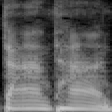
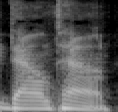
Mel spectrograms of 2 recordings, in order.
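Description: First: The vowels are flat 'ah' sounds: dahntahn. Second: The vowels are standard 'ow' sounds: downtown. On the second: "They don't say downtown"

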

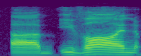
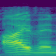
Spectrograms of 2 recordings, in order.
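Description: First: The name is said the non-American, European way. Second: The name is said the American way. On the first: "when you said Yvonne" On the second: "as some Americans would say"

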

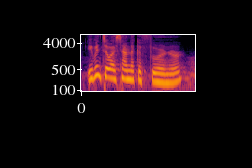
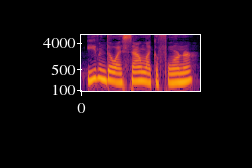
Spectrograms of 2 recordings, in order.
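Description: First: The words are spoken with a foreign-sounding accent. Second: The words are spoken with an American Midwestern accent. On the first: This is how the speaker now talks. "So if I say" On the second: This is how the speaker used to talk. "And then I'm singing it in my head right now"

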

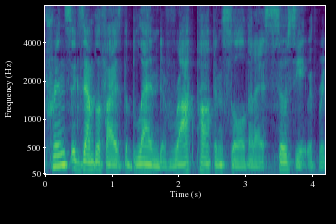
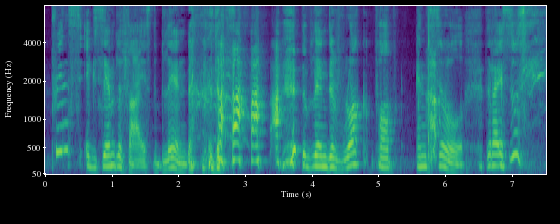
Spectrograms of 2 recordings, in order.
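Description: First: It is said in the speaker's plain accent. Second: It is said in a British accent.

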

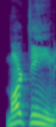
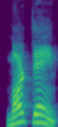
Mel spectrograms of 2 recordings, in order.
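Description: First: The surname has the vowel of 'bean'. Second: The surname has the vowel of 'rain'. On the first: The speaker calls it wrong. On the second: The speaker calls it right.

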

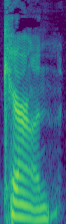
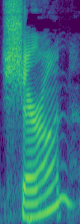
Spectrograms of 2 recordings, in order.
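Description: First: The name starts with a hard k sound. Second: The name starts with a sh sound. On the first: The name follows the ancient myth. "I pronounce it Charon because that's the name of basically it's derived from the mythology" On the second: The name honors the discoverer's wife. "people like to pronounce it Charon. ... Charlene after his wife"

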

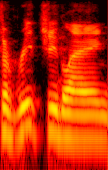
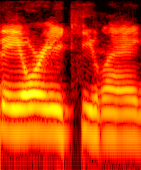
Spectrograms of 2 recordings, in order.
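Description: First: The first name sounds like 'Arichi'. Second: The first name sounds like 'Aori Ki'. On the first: The speaker calls it right. "But it's Arichi Lang" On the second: The speaker calls it wrong. "I said Aori Ki Lang or something like that"

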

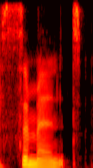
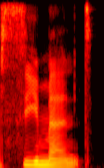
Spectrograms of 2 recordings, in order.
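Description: First: It is said in a standard accent. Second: It is said in a Texas accent. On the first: The speaker calls it right. "instead of cement" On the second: The speaker calls it wrong. "I say the word cement"

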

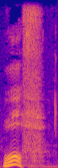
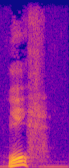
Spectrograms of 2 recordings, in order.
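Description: First: The L sound is dropped, sounding like woof. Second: The L sound is clearly pronounced. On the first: "It's a woof" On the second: "He added the L there that time"

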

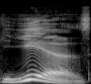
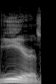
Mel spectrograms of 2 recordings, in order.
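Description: First: The final R sound is dropped. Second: The final R sound is pronounced. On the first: "somebody saying, for example, something like years" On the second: "instead of years"

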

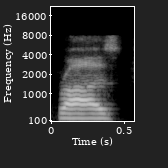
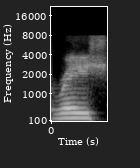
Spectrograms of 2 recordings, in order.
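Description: First: The name ends with an 's' sound. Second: The name ends with an 'sh' sound. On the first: This is how the speaker says the name. "I pronounce it Ra's" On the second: This is how other people say the name. "I don't care if you pronounce it Raish"

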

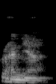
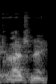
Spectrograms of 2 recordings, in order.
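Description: First: The middle consonant is an ny sound. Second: The middle consonant is a hard j sound. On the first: This is how a Sanskrit speaker says it. "says Pranya" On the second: This is how it is said locally. "We say Prajna here because we're in Michigan"

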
